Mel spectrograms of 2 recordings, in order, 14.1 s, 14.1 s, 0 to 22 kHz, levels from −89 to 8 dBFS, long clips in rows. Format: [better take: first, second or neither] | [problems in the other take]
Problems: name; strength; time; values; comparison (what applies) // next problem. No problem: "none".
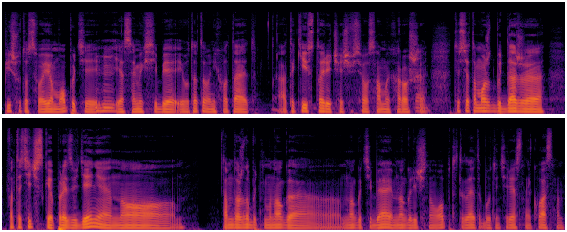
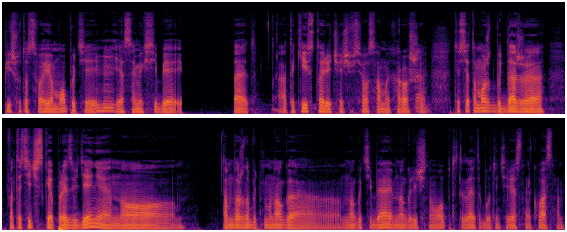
first | audio cutting out; at 2 s for 0.5 s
